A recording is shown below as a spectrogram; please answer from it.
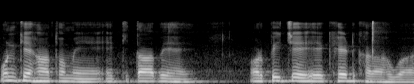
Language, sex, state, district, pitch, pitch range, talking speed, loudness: Hindi, male, Arunachal Pradesh, Lower Dibang Valley, 145 Hz, 130-150 Hz, 190 wpm, -17 LUFS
